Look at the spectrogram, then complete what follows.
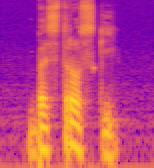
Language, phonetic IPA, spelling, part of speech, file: Polish, [bɛsˈtrɔsʲci], beztroski, adjective, Pl-beztroski.ogg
